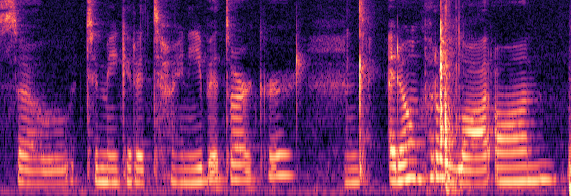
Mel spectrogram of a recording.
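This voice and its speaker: A woman speaks at a moderate pace with a fairly high pitch and ordinary pitch variation, over noticeable background noise. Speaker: beauty vlogger. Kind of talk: makeup tutorial. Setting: dorm room. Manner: casual, filler-heavy; quiet at times.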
